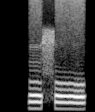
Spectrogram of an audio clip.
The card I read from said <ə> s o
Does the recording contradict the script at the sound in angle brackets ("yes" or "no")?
yes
